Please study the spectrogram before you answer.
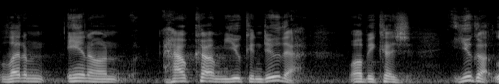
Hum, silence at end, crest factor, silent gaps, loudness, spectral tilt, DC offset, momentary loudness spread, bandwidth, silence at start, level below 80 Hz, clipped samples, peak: none; 0 s; 22 dB; none; -25 LUFS; -6 dB/octave; under 0.1%; 12 LU; 17 kHz; 0 s; -60 dBFS; under 0.1%; -4 dBFS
